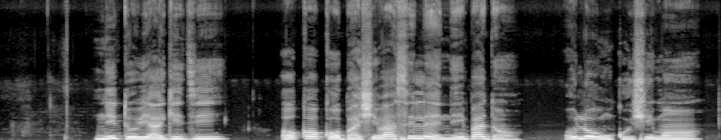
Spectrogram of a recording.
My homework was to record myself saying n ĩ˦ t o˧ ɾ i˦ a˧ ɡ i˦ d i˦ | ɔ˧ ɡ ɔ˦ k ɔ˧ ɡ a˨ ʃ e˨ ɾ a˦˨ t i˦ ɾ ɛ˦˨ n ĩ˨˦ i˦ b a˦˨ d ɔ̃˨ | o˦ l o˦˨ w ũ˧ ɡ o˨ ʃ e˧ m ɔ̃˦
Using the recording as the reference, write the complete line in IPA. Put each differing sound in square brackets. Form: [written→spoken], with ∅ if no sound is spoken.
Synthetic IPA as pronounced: n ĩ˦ t o˧ ɾ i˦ a˧ ɡ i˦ d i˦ | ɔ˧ [ɡ→k] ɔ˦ k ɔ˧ [ɡ→b] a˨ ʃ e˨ ɾ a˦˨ [t→s] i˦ [ɾ→l] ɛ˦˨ n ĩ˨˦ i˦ b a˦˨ d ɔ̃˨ | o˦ l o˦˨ w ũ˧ [ɡ→k] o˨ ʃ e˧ m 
